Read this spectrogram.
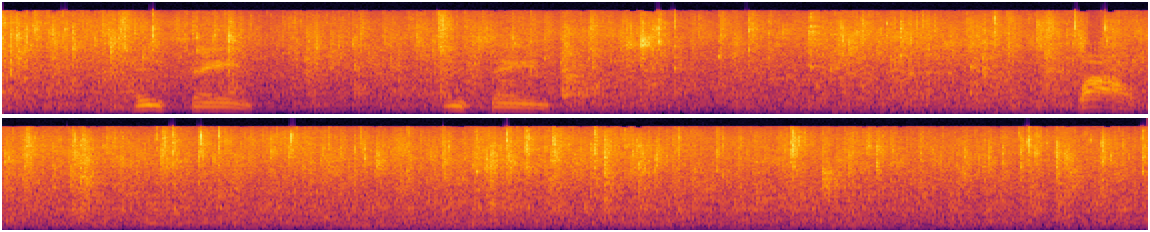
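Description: Heavy rain and hail patter steadily on the ground and a roof outdoors.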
